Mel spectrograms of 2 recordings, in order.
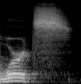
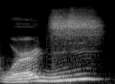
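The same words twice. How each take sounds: First: The word ends with a hissing s sound. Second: The word ends with a buzzing z sound. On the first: The speaker calls it wrong. "not words" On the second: The speaker calls it right. "Do you hear that?"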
